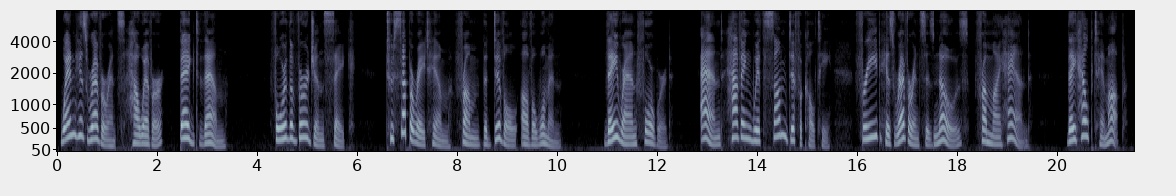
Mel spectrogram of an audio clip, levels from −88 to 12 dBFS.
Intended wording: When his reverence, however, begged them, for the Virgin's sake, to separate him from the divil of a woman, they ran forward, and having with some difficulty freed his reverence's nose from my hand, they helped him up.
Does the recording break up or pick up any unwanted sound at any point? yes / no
no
